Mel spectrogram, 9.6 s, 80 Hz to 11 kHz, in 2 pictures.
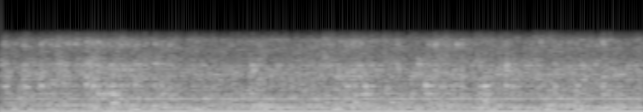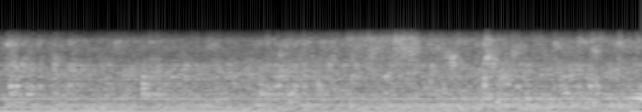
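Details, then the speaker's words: Kenmore Oasis top-load washer under repair for OL code, test run with no soap, about 30 minutes left still showing wash: steady low drain-pump hum with water rushing and gurgling as the tub empties normally, at the stage where the OL code used to appear. "So now we're at 30 minutes, and it is pumping. Still showing the wash cycle."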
